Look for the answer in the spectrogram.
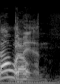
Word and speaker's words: Balaban: Bob Balaban.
